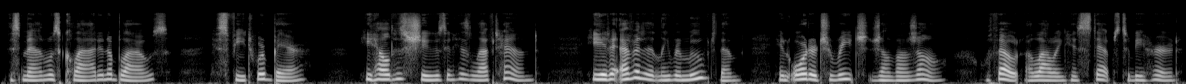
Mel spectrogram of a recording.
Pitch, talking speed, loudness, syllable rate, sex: 210 Hz, 185 wpm, -19 LUFS, 5.0 syllables/s, female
